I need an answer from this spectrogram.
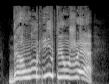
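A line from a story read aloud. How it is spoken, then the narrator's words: Tearful scream. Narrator (Russian): закричала Джули вся в слезах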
